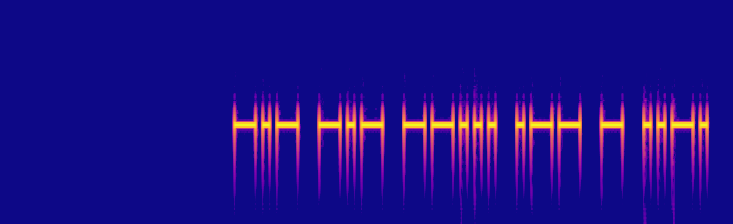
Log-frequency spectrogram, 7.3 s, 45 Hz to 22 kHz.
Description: Morse code, heard as a keyed tone, about 17 wpm, 700 Hz. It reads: KK7WTF
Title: USA Call Signs - 6 Characters - Repeated 2x - 17wpm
